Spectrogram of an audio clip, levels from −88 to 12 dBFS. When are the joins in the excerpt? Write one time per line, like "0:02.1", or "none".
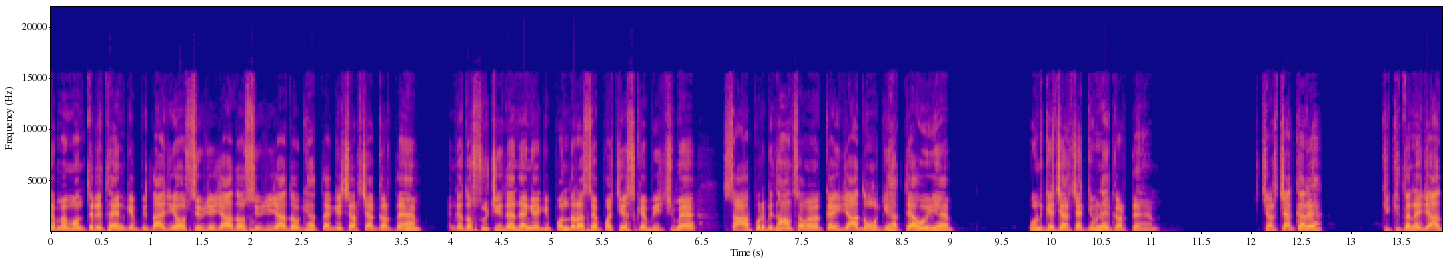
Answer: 0:04.0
